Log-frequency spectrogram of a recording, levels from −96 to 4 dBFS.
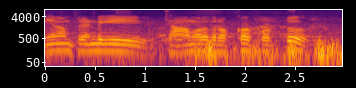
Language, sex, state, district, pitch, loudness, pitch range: Kannada, male, Karnataka, Raichur, 145 Hz, -17 LUFS, 135-150 Hz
